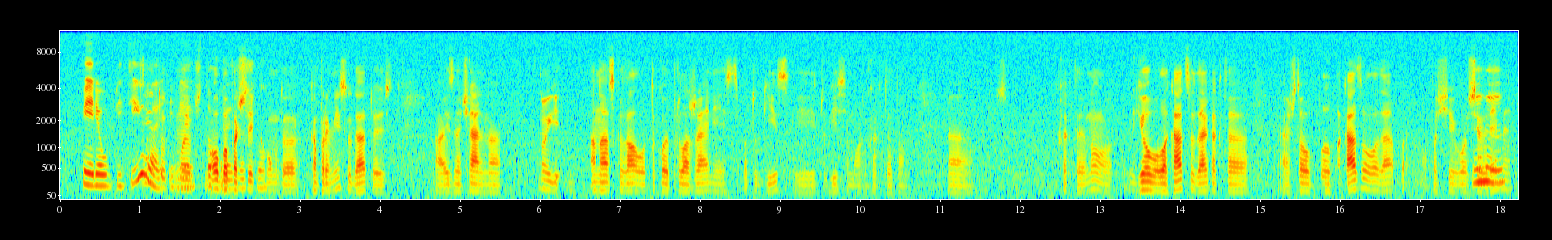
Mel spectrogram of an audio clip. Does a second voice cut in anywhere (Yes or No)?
Yes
